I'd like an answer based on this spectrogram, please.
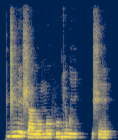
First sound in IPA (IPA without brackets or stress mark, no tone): d͡ʒ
